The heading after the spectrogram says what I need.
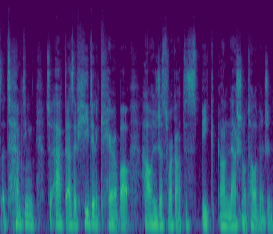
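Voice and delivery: usual speaking voice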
